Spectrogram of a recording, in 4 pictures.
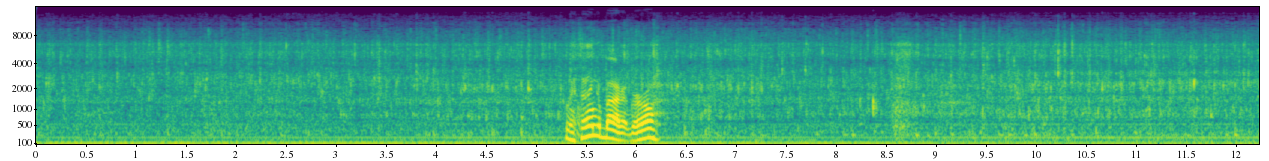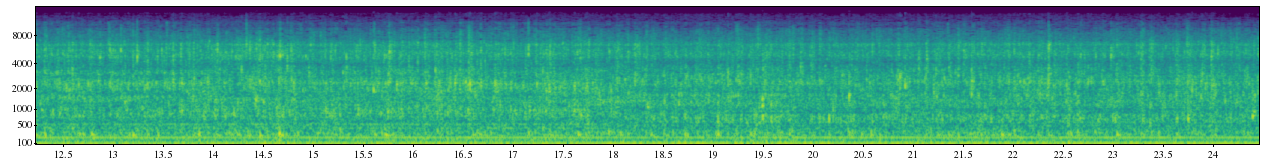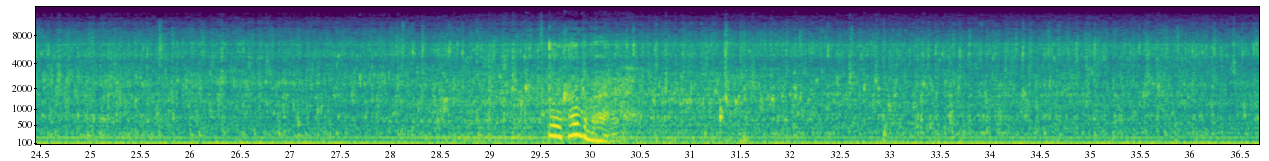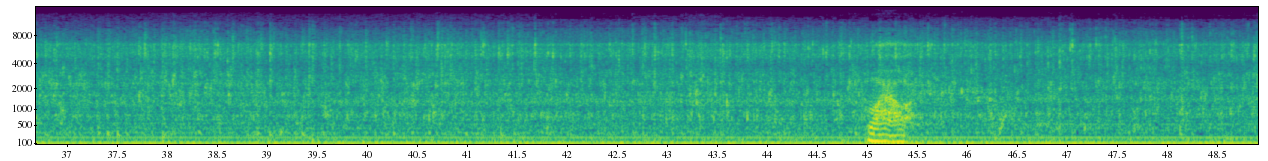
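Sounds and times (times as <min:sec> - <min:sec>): low hum of pond pump: 0:00.0 - 0:48.9
water splashing from pipe into pool: 0:00.0 - 0:48.9.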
